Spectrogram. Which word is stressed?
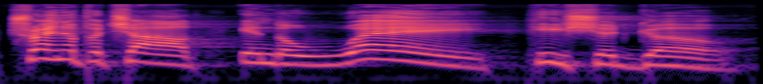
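way. The word way is stressed.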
